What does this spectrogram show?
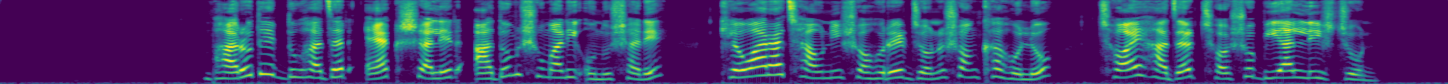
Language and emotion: Bengali, neutral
